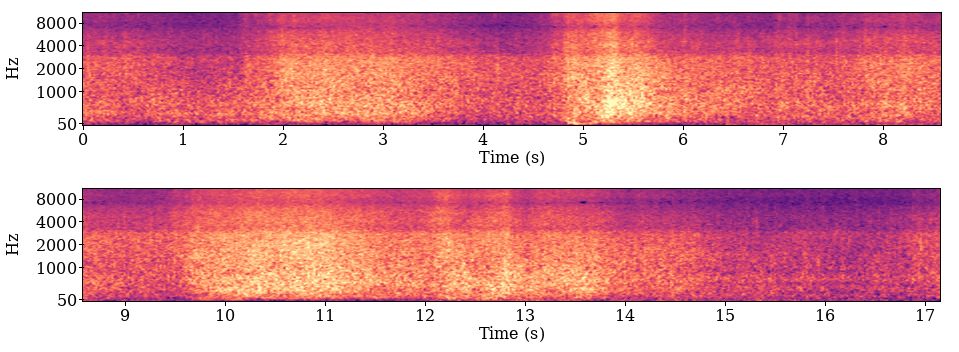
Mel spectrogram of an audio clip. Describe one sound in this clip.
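Foamy water hisses as it spreads over the sand.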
